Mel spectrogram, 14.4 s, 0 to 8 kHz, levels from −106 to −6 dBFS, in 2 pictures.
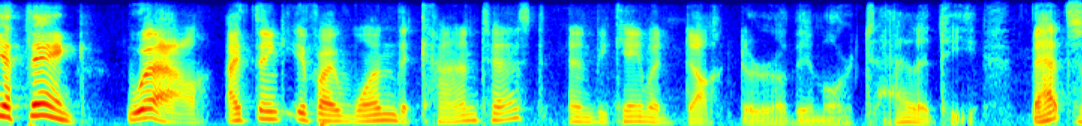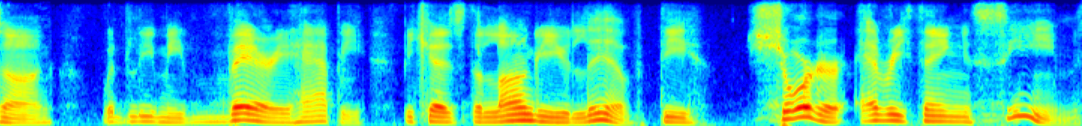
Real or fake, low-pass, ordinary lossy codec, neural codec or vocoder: real; 7.2 kHz; Opus, 24 kbps; none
